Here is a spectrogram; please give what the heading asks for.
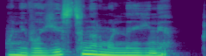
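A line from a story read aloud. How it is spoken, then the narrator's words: Whispered. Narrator (Russian): шепнула Ева своему провожатому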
